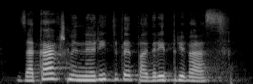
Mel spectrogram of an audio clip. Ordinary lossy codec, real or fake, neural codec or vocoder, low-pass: none; fake; codec, 32 kHz, 1.9 kbps, SNAC; 14.4 kHz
